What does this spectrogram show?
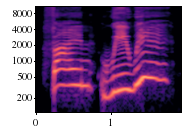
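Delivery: high, hammed-up French accent; fake French accent. A narrator's reading. Narrator practising a French accent for her dare. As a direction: play up a cheesy French accent. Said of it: "Convince him you're French".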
